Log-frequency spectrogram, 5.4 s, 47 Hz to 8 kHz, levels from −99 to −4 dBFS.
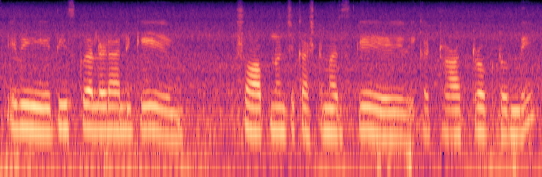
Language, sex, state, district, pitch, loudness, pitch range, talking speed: Telugu, female, Andhra Pradesh, Sri Satya Sai, 175 Hz, -19 LUFS, 165-185 Hz, 110 wpm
